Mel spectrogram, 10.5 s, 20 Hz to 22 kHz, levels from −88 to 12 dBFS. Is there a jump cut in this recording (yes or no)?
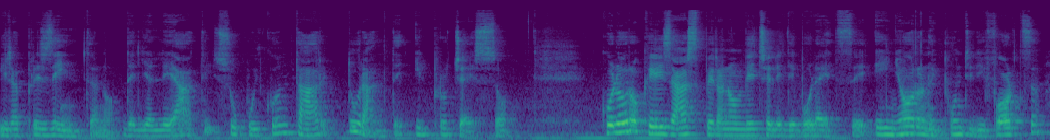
no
